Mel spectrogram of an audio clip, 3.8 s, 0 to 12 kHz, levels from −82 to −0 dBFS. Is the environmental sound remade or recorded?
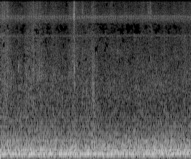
remade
